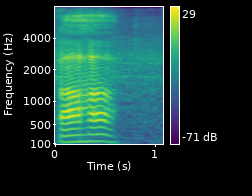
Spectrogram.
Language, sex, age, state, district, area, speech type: Kashmiri, male, 18-30, Jammu and Kashmir, Ganderbal, rural, read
